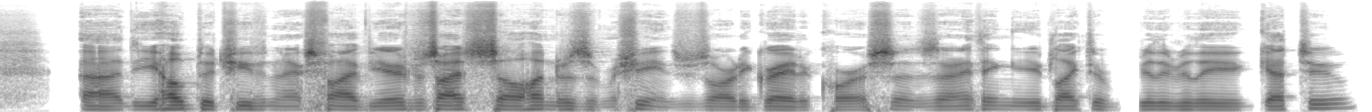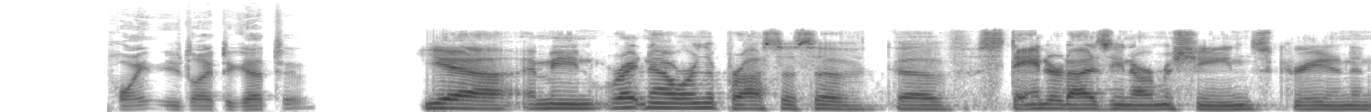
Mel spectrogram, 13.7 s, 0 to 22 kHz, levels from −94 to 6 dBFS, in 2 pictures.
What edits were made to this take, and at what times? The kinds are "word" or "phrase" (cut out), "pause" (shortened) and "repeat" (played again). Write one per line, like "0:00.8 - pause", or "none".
none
